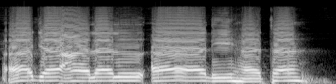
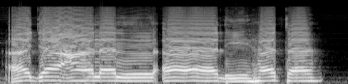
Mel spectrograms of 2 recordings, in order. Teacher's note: Dipanjangkan 2 harokat karena ia mad badal adanya hamzah bertemu dengan alif.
